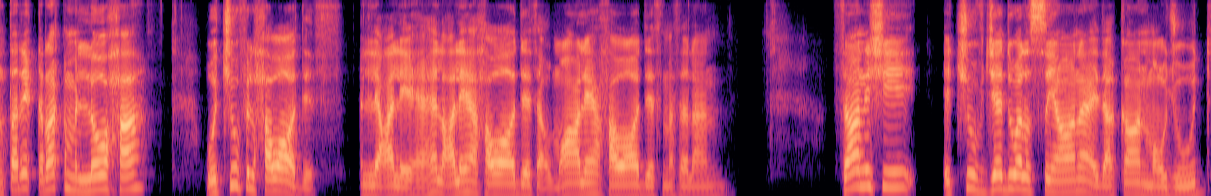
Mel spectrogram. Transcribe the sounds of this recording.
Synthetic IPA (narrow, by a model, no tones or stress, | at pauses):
ʕant̪ˤɑɾiːqɾˤɑqmɪlːoːħa | wɪt̪ʃuːfɪlħawaːd̪ɪθ | ʔɪlːiʕaleːhaɦalʕaleːhaħawaːd̪ɪθʔawmaʕaleːhaħawaːd̪ɪθmaθalan | θaːniʃiː | t̪ʃuːfd͡ʒad̪walɨsˤːɨjaːnaʔɪðakaːnmawd͡ʒuːd̪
